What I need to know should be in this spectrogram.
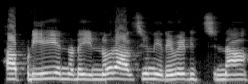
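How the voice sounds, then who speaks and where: A woman's voice: fairly high pitch, monotone, a little fast, dry recording, close to an everyday voice. A woman voicing an ailing, fond old grandmother who pleads breathlessly. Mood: tender.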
